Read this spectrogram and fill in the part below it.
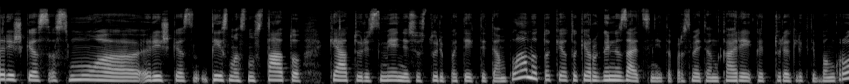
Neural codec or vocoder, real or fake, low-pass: none; real; 14.4 kHz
